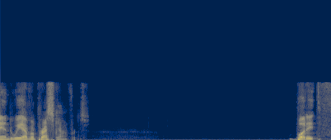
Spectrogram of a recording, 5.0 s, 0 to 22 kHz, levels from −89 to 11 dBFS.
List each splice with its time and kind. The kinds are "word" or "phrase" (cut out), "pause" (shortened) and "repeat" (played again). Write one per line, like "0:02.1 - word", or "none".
none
